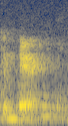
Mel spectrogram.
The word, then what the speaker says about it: compare: okay shall I compare so I chose to make sure that that was AWA because it's the unaccented syllable of compare right compare instead come it's not come but compare the to a one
